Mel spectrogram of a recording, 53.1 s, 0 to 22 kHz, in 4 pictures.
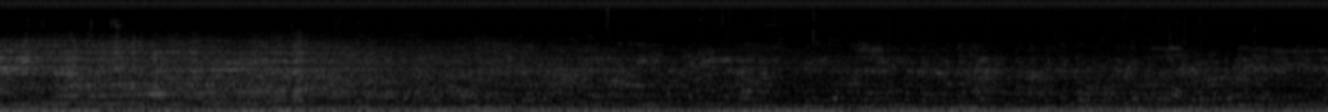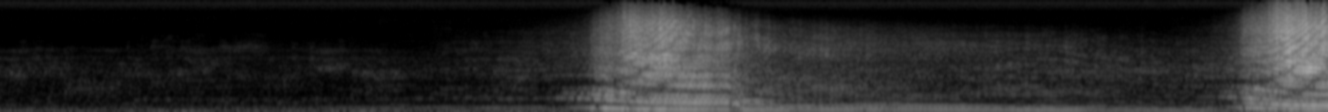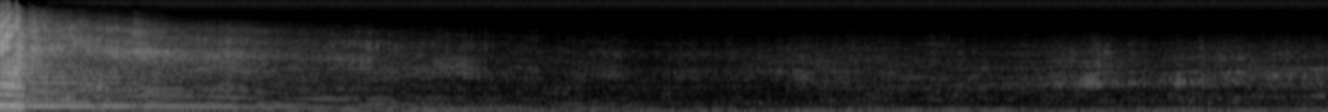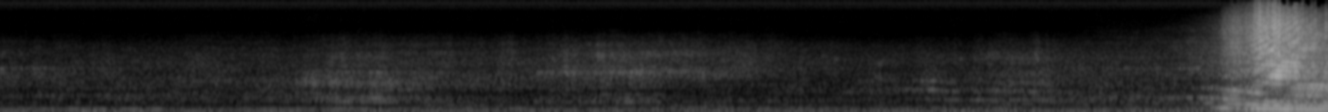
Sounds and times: moto grand prix qualifying 13.5 - 53.1

